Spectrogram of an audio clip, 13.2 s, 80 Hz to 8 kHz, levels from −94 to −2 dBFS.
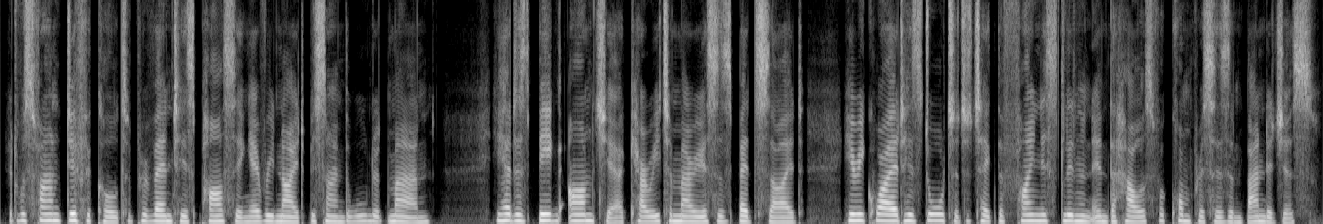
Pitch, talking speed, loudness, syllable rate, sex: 195 Hz, 180 wpm, -20 LUFS, 5.3 syllables/s, female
